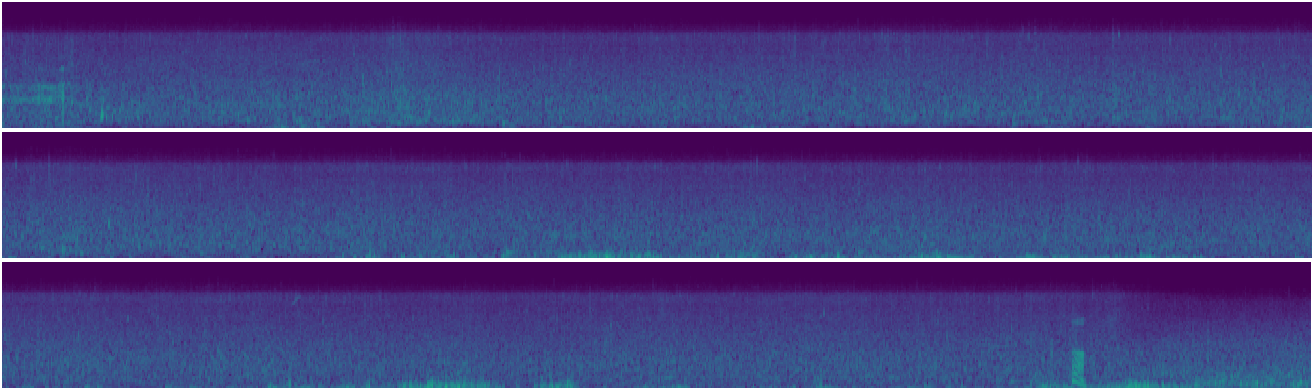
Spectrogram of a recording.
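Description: Shallow, rocky mountain creek running steadily over stones in a constant rushing babble. From about halfway through, irregular low rumbles of wind buffet the microphone.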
